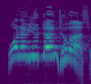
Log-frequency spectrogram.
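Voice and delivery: loud, high accusing shout; angry cry to God. Retold or imitated. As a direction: hurl the question at God. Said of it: "we can cry out in different ways".

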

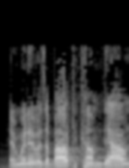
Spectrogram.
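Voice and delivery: building tension. Acted. Climax of Abraham story.

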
